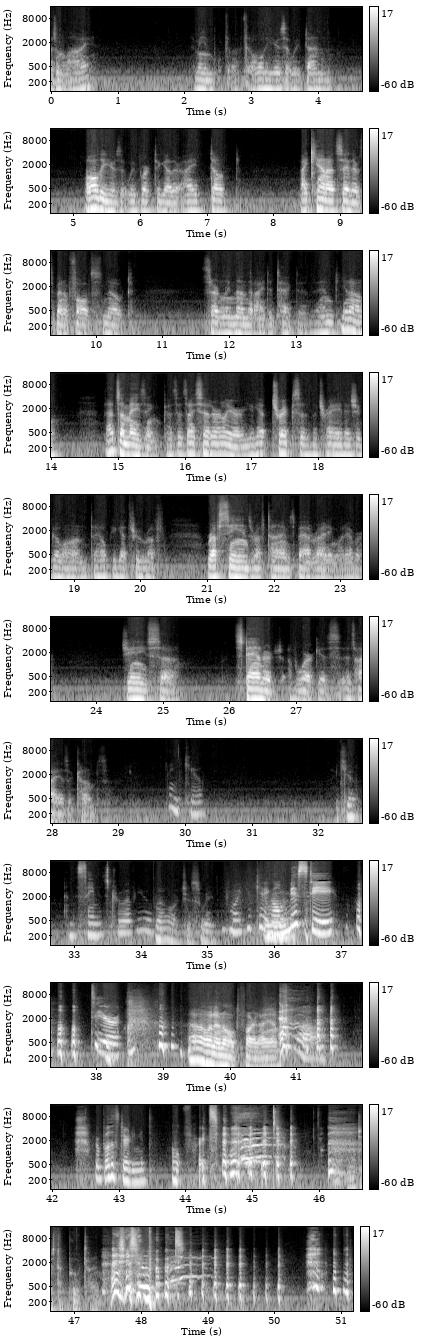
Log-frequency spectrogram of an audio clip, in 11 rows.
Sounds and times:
Conversation: 0.0 - 50.8.

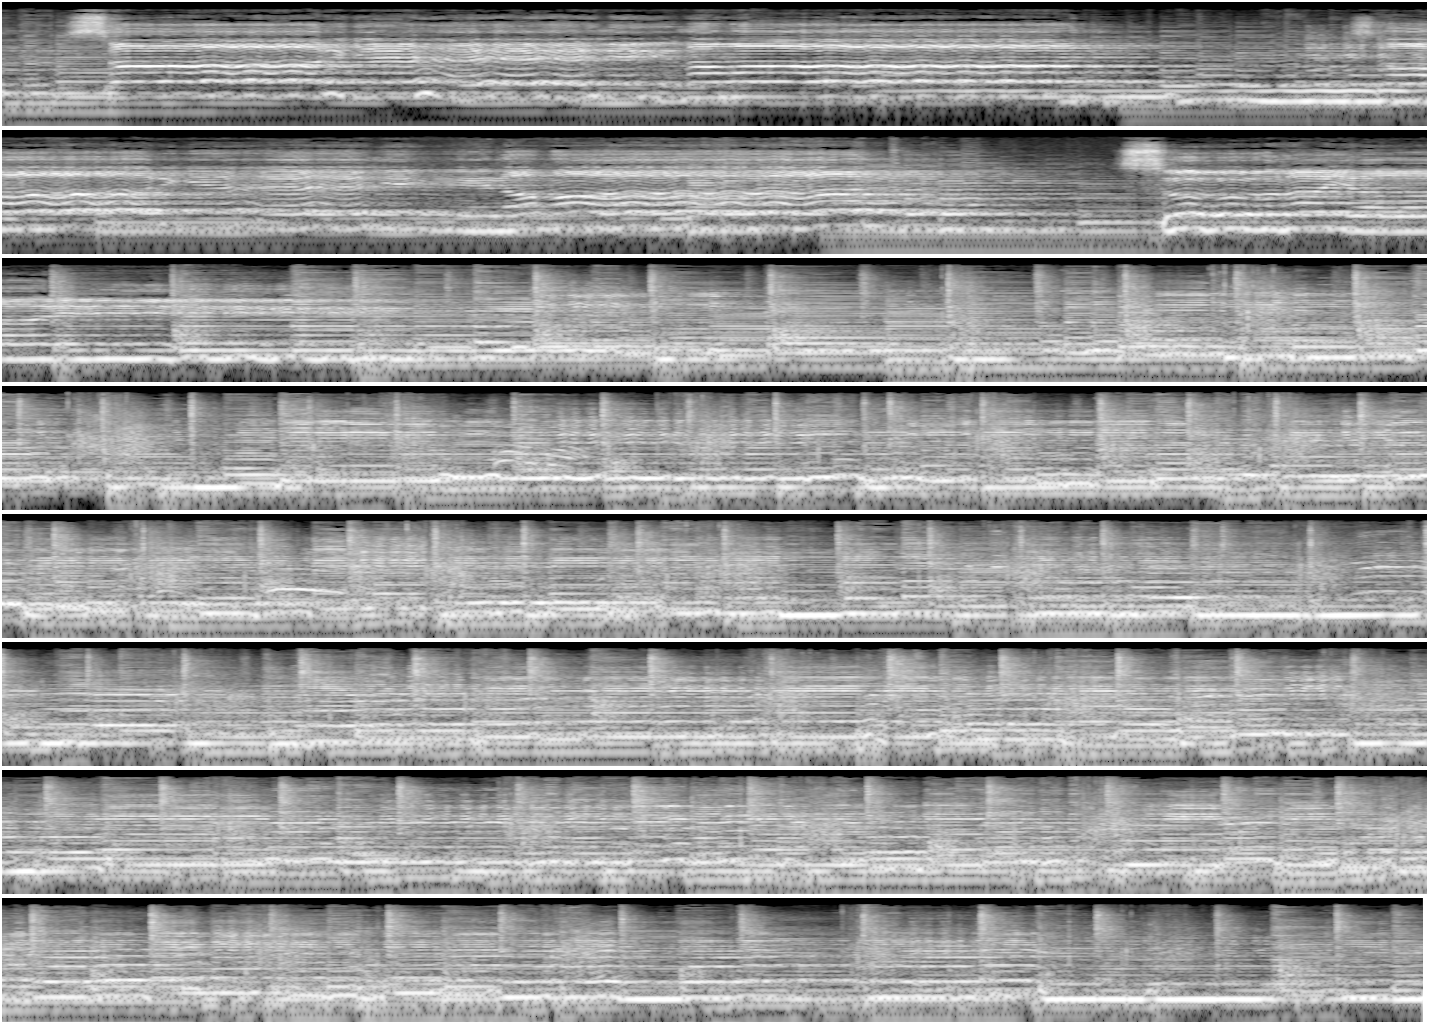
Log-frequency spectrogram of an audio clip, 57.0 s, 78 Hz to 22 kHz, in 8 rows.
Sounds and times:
Music: 0.0 - 56.9
Speech: 23.7 - 24.5.

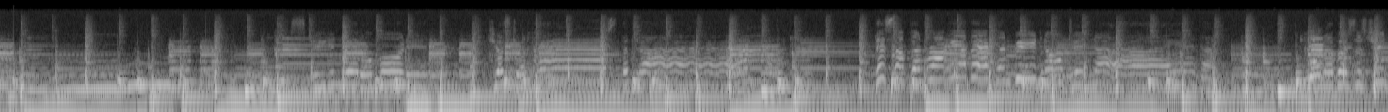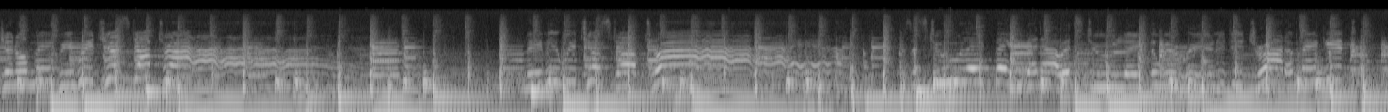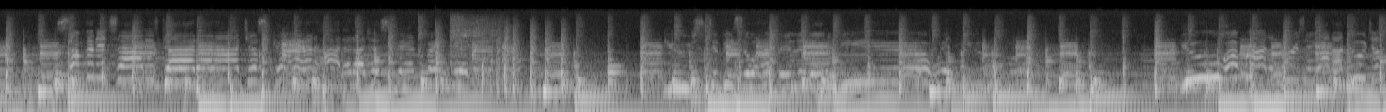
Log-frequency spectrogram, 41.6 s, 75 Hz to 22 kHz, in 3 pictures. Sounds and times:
Blues: 0.0 - 41.6.

